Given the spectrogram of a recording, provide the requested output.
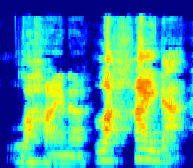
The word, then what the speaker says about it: Lahaina: So just this week, or I guess I should say last Sunday morning on August 20th, members of the, I've always pronounced this wrong, Lahaina.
